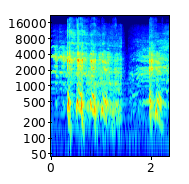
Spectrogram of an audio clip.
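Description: Horse whinny played as a sound effect during a tabletop game session, a loud close neigh with a quavering, wavering call, a short pause, then a second brief whinny.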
